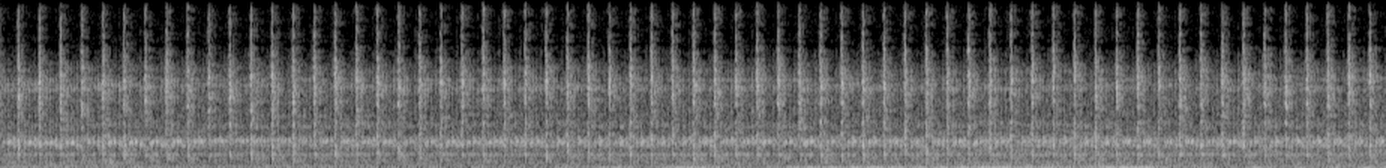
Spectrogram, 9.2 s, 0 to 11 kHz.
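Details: Fiat Punto 1.3 Multijet diesel: loud sharp metallic rattle, three to four knocks a second, that started suddenly while driving at 140–150 km/h on the motorway.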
